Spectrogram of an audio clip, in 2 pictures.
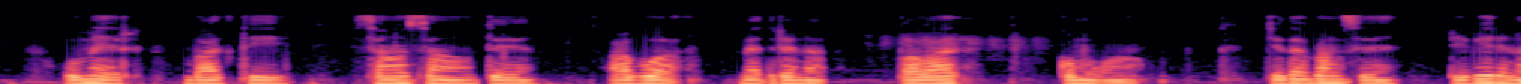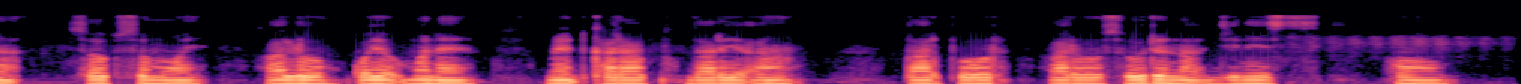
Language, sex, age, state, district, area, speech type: Santali, male, 18-30, West Bengal, Bankura, rural, spontaneous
